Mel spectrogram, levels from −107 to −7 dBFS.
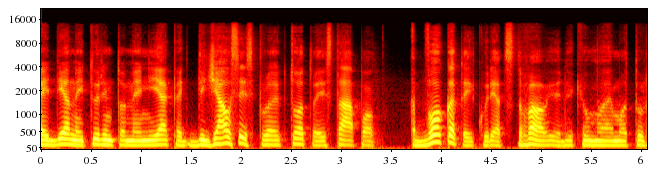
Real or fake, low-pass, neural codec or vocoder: fake; 14.4 kHz; autoencoder, 48 kHz, 32 numbers a frame, DAC-VAE, trained on Japanese speech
